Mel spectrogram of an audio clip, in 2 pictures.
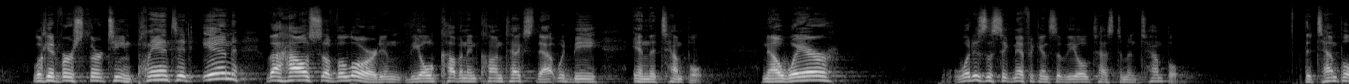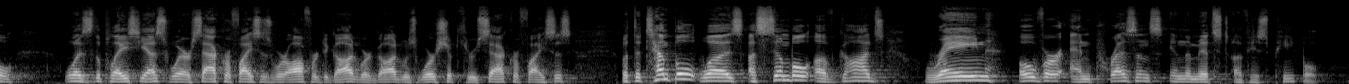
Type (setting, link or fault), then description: setting, large echoing room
